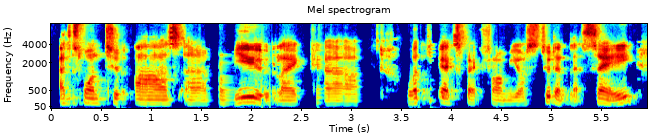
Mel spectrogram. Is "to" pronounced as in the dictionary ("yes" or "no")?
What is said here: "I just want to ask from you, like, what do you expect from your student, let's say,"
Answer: yes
